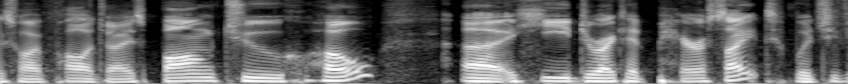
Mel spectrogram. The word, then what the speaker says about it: Bong Joon-ho: It is directed by, and I'm going to, not pronounce this correctly, so I apologize. Bong Joon-ho.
